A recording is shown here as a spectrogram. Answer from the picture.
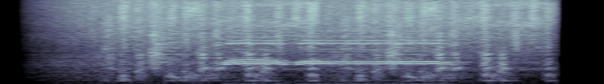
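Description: Steam train chugging with a steady beat of about four strokes a second while its whistle sounds twice, a short blast then a longer one, fading in at the start and cutting off suddenly near the end.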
